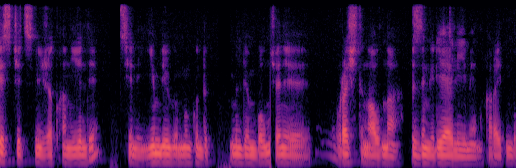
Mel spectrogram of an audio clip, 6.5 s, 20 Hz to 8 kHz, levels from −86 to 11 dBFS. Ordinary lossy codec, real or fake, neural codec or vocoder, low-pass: none; real; none; 7.2 kHz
